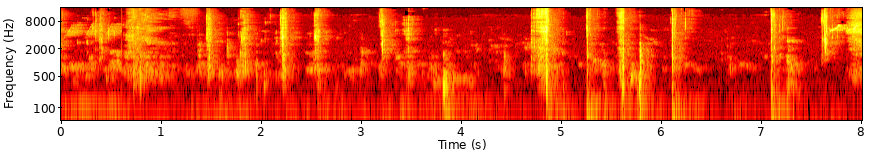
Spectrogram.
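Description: Close-up wet chewing and lip smacking of a mouthful of rice and pork curry eaten by hand, a quick run of sharp mouth clicks and squelches with the loudest smacks a little before the halfway point.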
